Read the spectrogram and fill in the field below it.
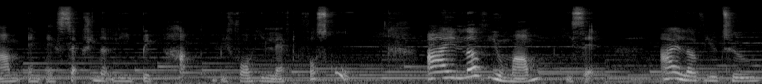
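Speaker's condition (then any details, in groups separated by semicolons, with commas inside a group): No condition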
